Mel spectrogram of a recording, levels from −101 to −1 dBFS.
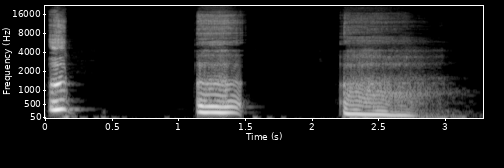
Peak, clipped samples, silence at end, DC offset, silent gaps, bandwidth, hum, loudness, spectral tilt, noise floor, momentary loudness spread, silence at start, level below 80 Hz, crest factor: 0 dBFS; under 0.1%; 0.5 s; under 0.1%; none; 18.5 kHz; none; -22 LUFS; -6.5 dB/octave; -83 dBFS; 16 LU; 0.05 s; -54 dBFS; 24 dB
